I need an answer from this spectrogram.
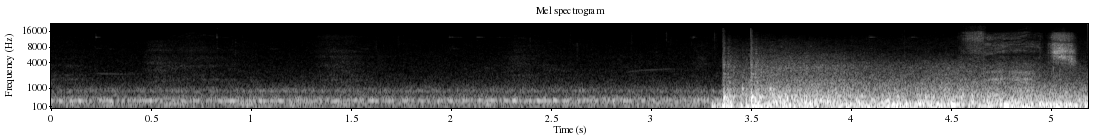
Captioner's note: thunder loudly crashing; thunder rumbling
